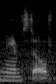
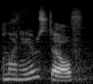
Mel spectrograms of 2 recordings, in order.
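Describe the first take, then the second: First: Softer, curt "Name's Delph."; a hint of a small, terse warrior; short gruff girl. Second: Said in the usual way. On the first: Shown as a demonstration. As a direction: clip out "Name's Delph." like a blunt little fighter. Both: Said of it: "Delph's really short".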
